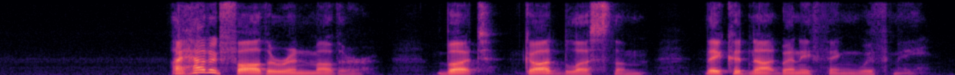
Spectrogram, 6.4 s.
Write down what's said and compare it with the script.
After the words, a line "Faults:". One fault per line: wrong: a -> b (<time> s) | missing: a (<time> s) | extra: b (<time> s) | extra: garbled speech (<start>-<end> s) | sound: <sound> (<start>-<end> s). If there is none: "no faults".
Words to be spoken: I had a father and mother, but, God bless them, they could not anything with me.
I had a father and mother, but, God bless them, they could not anything with me.
Faults:
no faults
